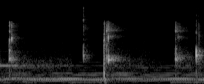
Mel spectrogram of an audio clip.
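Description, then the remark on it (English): Several sharp tongue clicks pop against the roof of the mouth (the palate) in a basic tongue exercise to establish suction, spaced unevenly over two seconds, crisp above a low steady hum, with no talking. “So we start by having a clicking sound.”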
